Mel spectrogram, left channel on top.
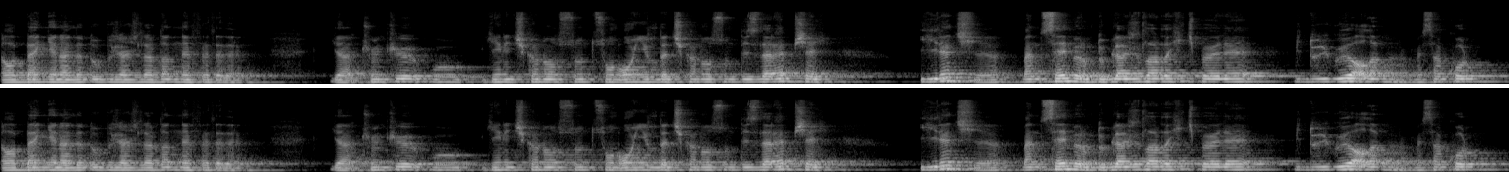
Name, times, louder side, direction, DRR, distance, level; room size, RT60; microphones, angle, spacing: voice 1, 0.0-2.4 2.8-3.0 3.3-8.2 9.2-12.5 12.9-14.7, left 1 dB, ahead, 5 dB, 0.4 m, -23 dB
6.4 x 3.6 x 4.6 m, 1.5 s
head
